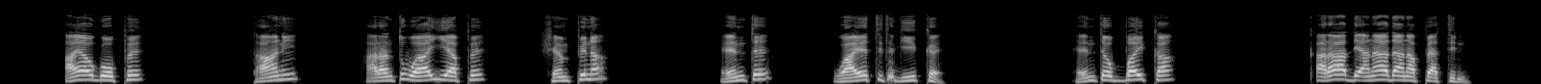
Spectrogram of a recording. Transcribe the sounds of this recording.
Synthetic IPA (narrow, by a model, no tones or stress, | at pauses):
ʔɐjɐwɡo̞ːpːɛ | t̪aːnɪ | hɐ̰ɾɐnt̪ːʊwaːjːɪjaːpːɛ | ʃɛmpːɪnɐ | hɪnt̪ːɛ | waːjɛt̪ːɪt̪ɛɡiːkːɛ | hɪnt̪ːɛʊbːɐjkːɐ | kʼɐɾaːd̪ɛʔɐnaːd̪aːnɐpːɛɐt̪ːɪnḭ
